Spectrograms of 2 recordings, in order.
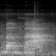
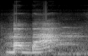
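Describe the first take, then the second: First: The word is said quickly and clipped. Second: The word is said slowly and gently. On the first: "medyo mabilis siya" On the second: "medyo malumanay ang pagbigkas"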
